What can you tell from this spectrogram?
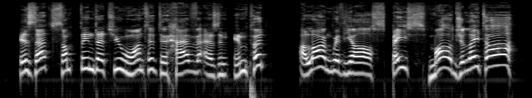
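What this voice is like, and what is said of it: Marvin the Martian cartoon voice. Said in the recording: “channel my inner Marvin the Martian... not a bad imitation... I thought it was quite good actually”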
